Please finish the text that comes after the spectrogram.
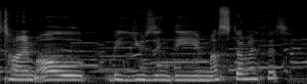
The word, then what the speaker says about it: Masuda: This time I'll be using the Musta method. I know everyone says Masuda method, but the Sue is not pronounced like that in Japanese.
